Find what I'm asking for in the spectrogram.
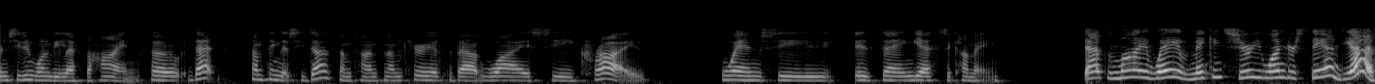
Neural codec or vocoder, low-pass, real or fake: vocoder, 22.05 kHz, 80 mel bands, WaveNeXt; 5.4 kHz; fake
